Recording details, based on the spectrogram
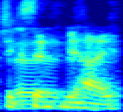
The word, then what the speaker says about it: Csikszentmihalyi: Csikszentmihalyi.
